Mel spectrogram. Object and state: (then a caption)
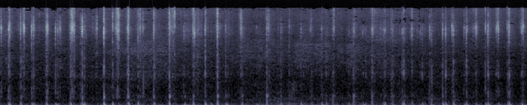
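Leather American football. Fingertips and nails tap rapidly on the pebbled side of a large, hollow, inflated, leather-covered brown American football with a white stripe. About forty quick, dry taps land in a steady patter, each a short low thump with a faint bright click and almost no ring.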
